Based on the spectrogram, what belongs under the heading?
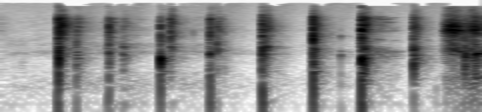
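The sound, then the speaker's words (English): A short burst of brisk hand clapping, sharp, loud slaps in a quick steady rhythm, like one or two people applauding, growing denser at the end with no talking. “But anyways, round of applause.”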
